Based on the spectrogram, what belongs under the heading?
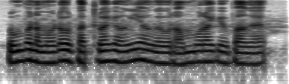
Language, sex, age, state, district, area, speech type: Tamil, male, 18-30, Tamil Nadu, Tiruppur, rural, spontaneous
